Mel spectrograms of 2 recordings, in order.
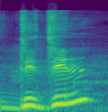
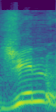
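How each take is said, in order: First: It is said as two syllables, starting with 'di'. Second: It is said as one single syllable. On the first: The speaker calls it wrong. "It should not be pronounced as dijin" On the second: The speaker calls it right. "It should be pronounced as jinn only"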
